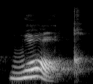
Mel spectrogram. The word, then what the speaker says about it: walk: If we have the combination ALM, ALF, and ALK, typically the L in the word is silent.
